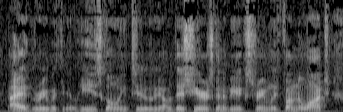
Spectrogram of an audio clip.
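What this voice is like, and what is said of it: Pennsylvania accent. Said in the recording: “You have picked up a little Pennsylvania in your accent. ... He just sounds so fucking Pennsylvania just now.”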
